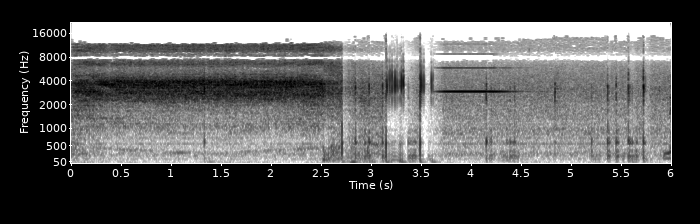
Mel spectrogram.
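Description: Haas Super Mini Mill 2 automatic tool changer cycling forward to the next tool pocket: a steady hiss for about two and a half seconds, then a quick run of clunks and clicks, with a brief thin tone and a few more light clicks toward the end.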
